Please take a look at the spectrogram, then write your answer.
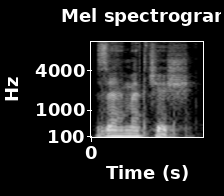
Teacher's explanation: Bax burdakı k g əvəzləməsi baş vermir bu şəkilçilərdə.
